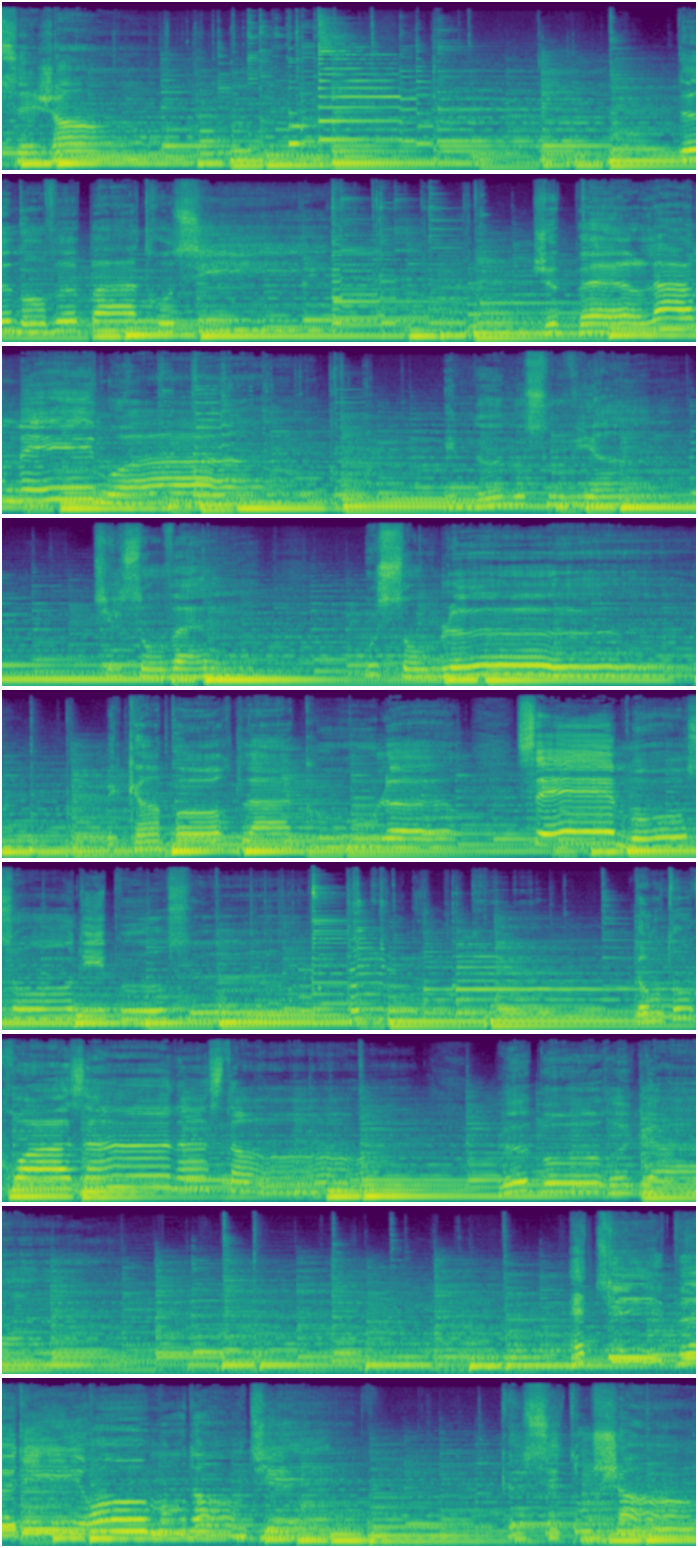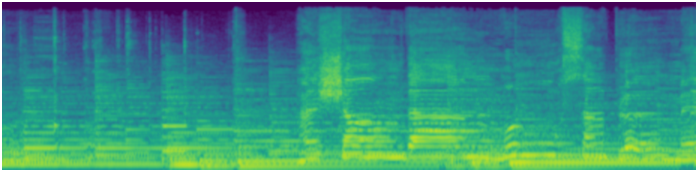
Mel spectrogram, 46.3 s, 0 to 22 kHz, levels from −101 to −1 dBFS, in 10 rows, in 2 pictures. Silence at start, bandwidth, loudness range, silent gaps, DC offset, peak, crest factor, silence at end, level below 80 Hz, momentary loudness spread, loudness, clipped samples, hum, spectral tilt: 0 s; 19.5 kHz; 4 LU; none; under 0.1%; 0 dBFS; 14 dB; 0 s; -30 dBFS; 8 LU; -15 LUFS; under 0.1%; none; -5.5 dB/octave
